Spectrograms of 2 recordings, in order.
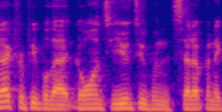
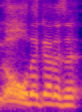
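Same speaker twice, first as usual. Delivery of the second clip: shocked; 13 semitones higher, 9 dB louder than usual. Retold or imitated. Shocked seeing driverless Tesla.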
